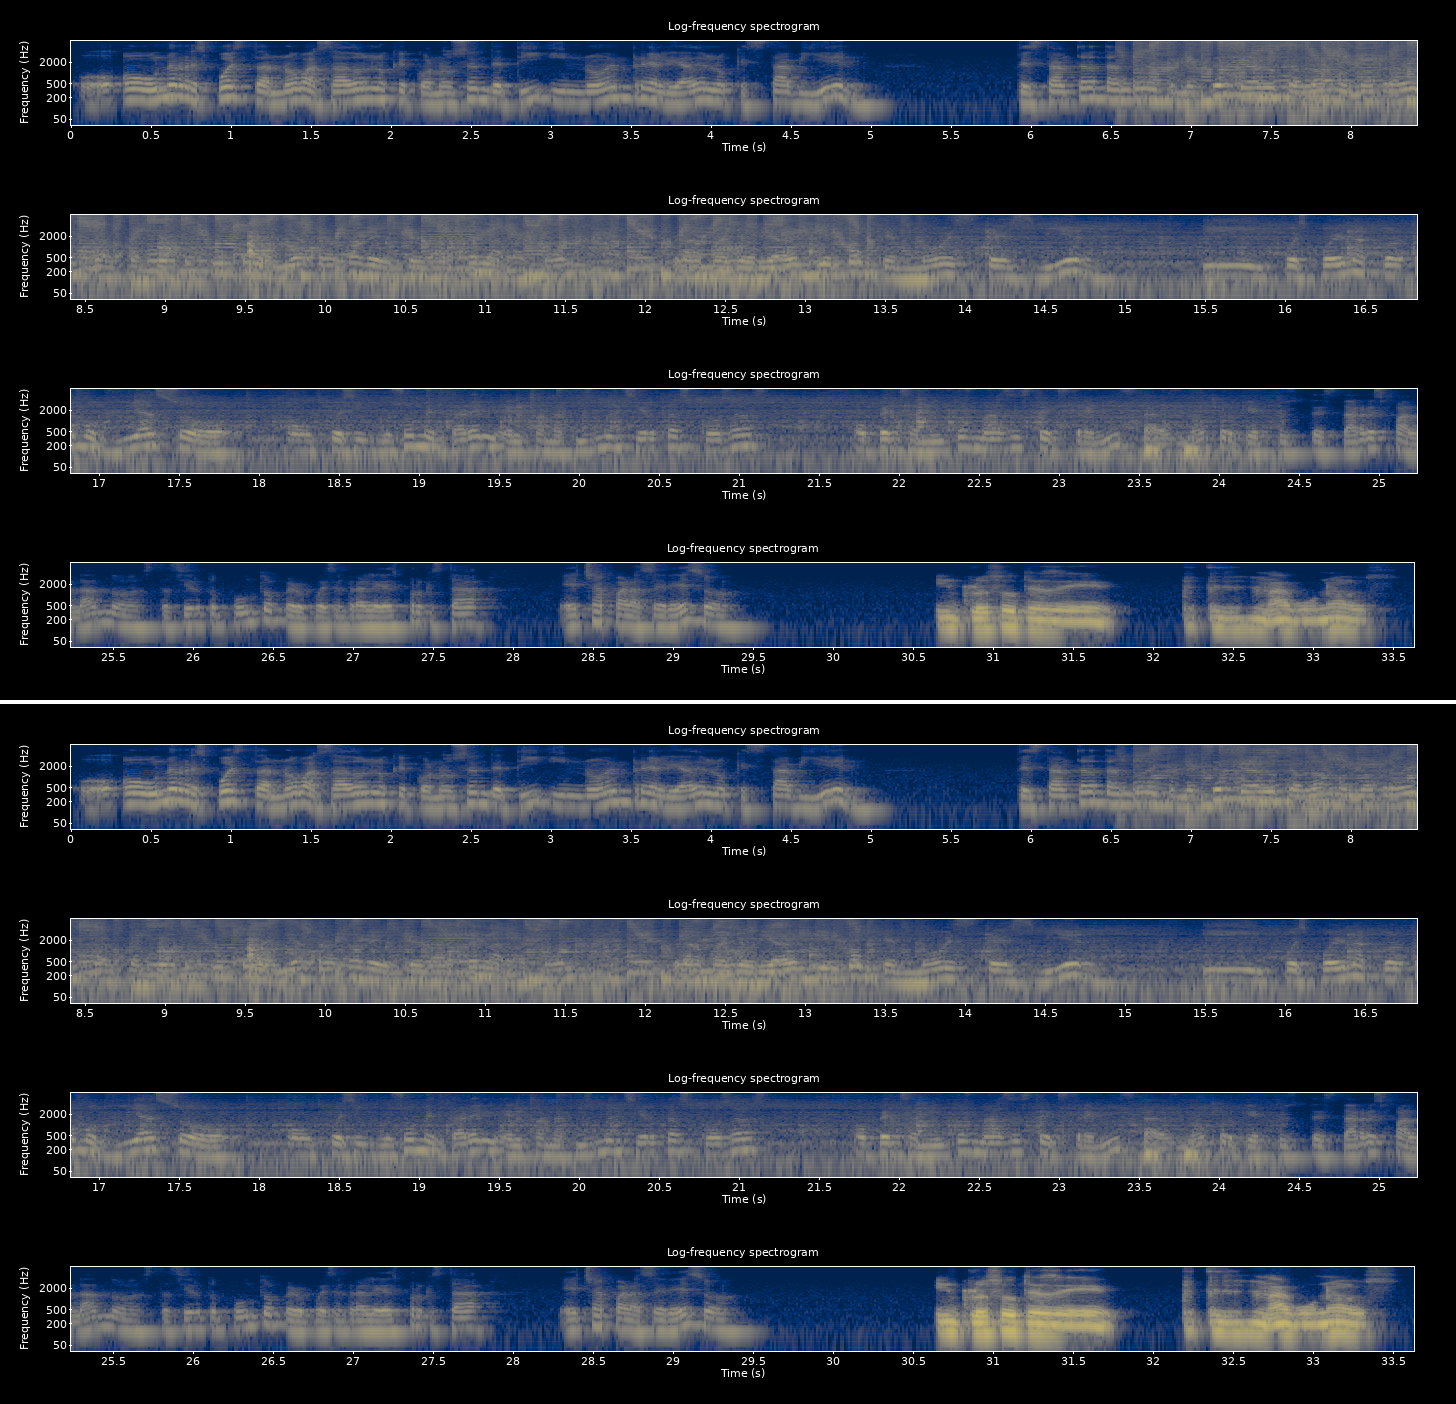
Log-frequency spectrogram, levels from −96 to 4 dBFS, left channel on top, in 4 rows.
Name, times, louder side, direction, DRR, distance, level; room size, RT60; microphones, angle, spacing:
voice 1, 0.0-5.1 5.9-11.7 12.2-14.9 15.5-21.2 21.7-27.9 28.3-29.5, equal, 5° left, 0.4 m, -39 dB
sound 1, 6.5-14.1, left 5 dB, 40° left, 1.3 m, -38 dB
sound 2, 8.1-24.4, left 1 dB, 20° left, 2.5 m, -46 dB
voice 2, 30.6-31.8 32.2-33.4, right 6 dB, 85° right, 0.4 m, -26 dB
8.2 x 4.2 x 5.2 m
head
